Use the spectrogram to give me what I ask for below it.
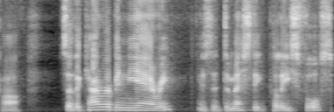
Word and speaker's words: Carabinieri: Number 5, start again, and I remembered how to pronounce this. The Carabinieri, not doing the accent, is the domestic police force of which nation?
